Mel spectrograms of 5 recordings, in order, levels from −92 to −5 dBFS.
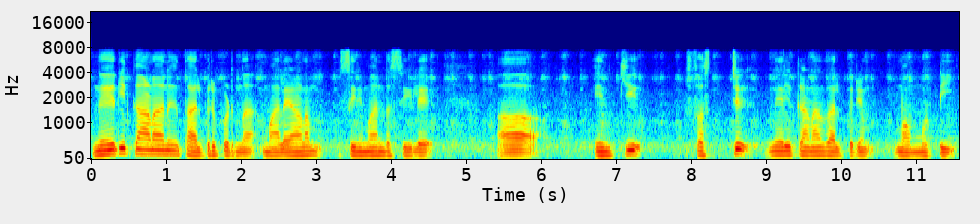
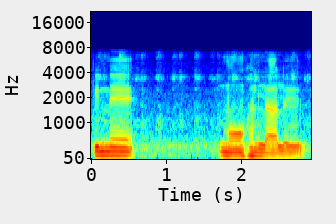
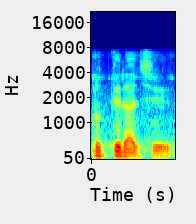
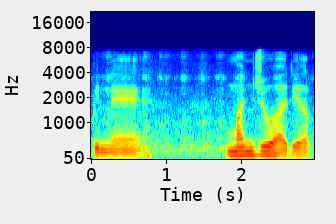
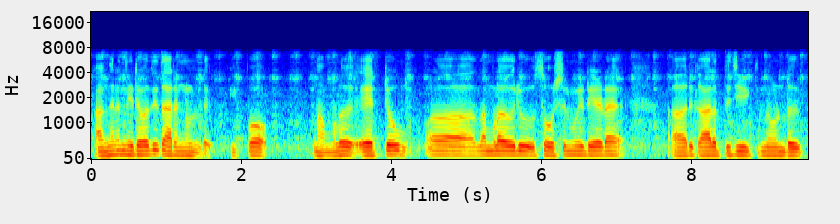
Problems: constant background noise, low volume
